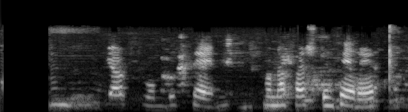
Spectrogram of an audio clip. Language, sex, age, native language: Icelandic, female, 14, Icelandic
